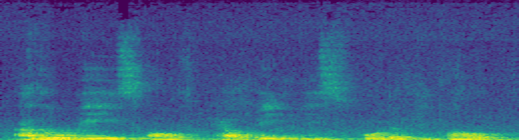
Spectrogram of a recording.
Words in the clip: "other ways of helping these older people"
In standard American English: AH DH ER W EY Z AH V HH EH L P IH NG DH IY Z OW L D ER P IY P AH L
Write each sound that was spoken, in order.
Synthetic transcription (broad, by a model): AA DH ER W EY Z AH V HH EH L P IH NG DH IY S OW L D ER P IY P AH L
